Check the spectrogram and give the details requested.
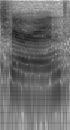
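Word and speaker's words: Charon: So Leviathan just made a deal with Sharon.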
